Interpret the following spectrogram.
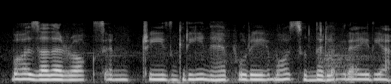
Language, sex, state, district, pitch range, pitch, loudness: Hindi, female, Bihar, Muzaffarpur, 215-230 Hz, 225 Hz, -16 LUFS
